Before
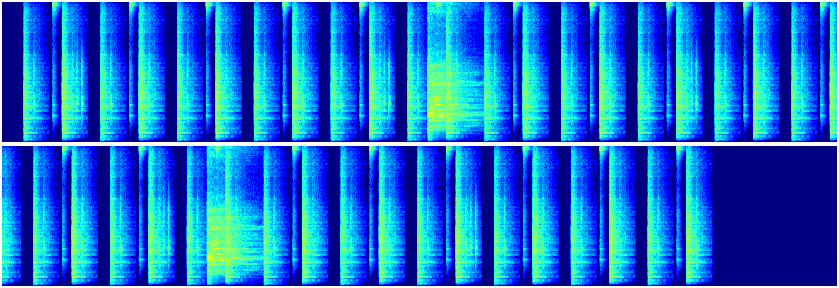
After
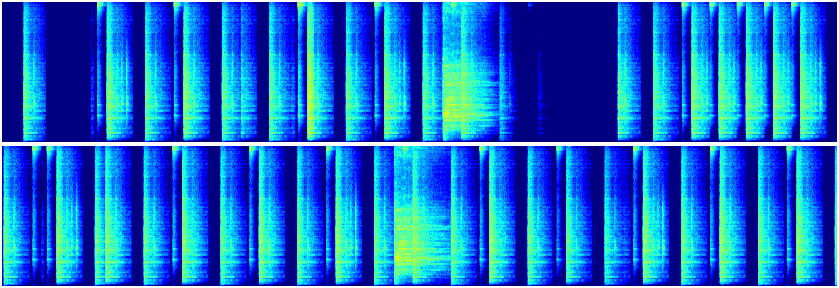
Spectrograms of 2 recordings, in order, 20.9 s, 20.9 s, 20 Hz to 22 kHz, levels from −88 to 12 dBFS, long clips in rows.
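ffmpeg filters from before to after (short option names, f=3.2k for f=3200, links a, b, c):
-filter_complex "[0:a]asplit=14[a][b][c][d][e][f][g][h][i][j][k][l][m][n];[a]atrim=end=0.55,asetpts=PTS-STARTPTS,afade=t=out:st=0.546:d=0.004:c=hsin,apad=pad_dur=0.56[o];[b]atrim=start=0.55:end=2.432,asetpts=PTS-STARTPTS,afade=t=in:d=0.004:c=hsin[p];[c]atrim=start=2.798:end=3.432[q];[d]atrim=start=3.428:end=3.712,asetpts=PTS-STARTPTS,volume=6.5dB[r];[e]atrim=start=3.708:end=7.51,asetpts=PTS-STARTPTS,afade=t=out:st=2.132:d=1.67:c=exp[s];[f]atrim=start=7.51:end=8.662,asetpts=PTS-STARTPTS,afade=t=in:d=0.004:c=hsin[t];[g]atrim=start=8.318:end=8.662[u];[h]atrim=start=8.318:end=8.662[v];[i]atrim=start=8.318:end=8.662[w];[j]atrim=start=8.318:end=9.382[x];[k]atrim=start=12.078:end=12.872[y];[l]atrim=start=9.378:end=14.972[z];[m]atrim=start=14.968:end=15.872,asetpts=PTS-STARTPTS,volume=-5.5dB[aa];[n]atrim=start=15.868[ab];[o][p]concat=n=2:v=0:a=1[ac];[ac][q]acrossfade=d=0.004:c1=hsin:c2=hsin[ad];[ad][r]acrossfade=d=0.004:c1=hsin:c2=hsin[ae];[s][t]concat=n=2:v=0:a=1[af];[ae][af]acrossfade=d=0.004:c1=hsin:c2=hsin[ag];[ag][u]acrossfade=d=0.004:c1=hsin:c2=hsin[ah];[ah][v]acrossfade=d=0.004:c1=hsin:c2=hsin[ai];[ai][w]acrossfade=d=0.004:c1=hsin:c2=hsin[aj];[aj][x]acrossfade=d=0.004:c1=hsin:c2=hsin[ak];[ak][y]acrossfade=d=0.004:c1=hsin:c2=hsin[al];[al][z]acrossfade=d=0.004:c1=hsin:c2=hsin[am];[am][aa]acrossfade=d=0.004:c1=hsin:c2=hsin[an];[an][ab]acrossfade=d=0.004:c1=hsin:c2=hsin"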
